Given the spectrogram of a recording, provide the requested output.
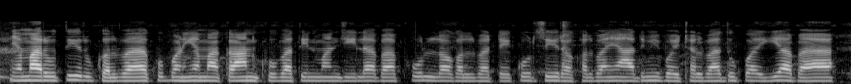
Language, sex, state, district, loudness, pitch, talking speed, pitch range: Bhojpuri, female, Uttar Pradesh, Deoria, -21 LUFS, 170 Hz, 160 wpm, 165-180 Hz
